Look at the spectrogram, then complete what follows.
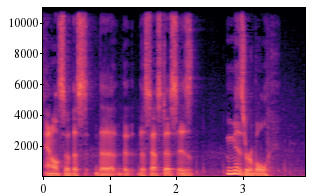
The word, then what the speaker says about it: Cestus: Cestus. That's how I typically pronounce it, but it's good to have confirmation. Also, hello Ravvenoff.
